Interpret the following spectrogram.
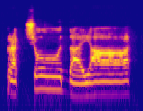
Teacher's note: And then the T, like I can hear myself making the T, but it's so little. And that last A is long. It's got a line above it.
